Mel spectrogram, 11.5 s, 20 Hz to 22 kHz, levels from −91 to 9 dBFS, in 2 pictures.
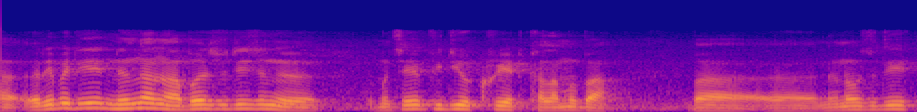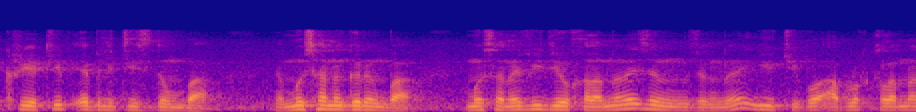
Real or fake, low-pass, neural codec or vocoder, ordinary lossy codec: real; 7.2 kHz; none; none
